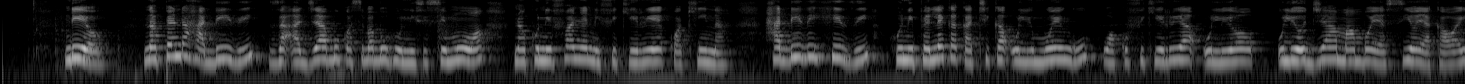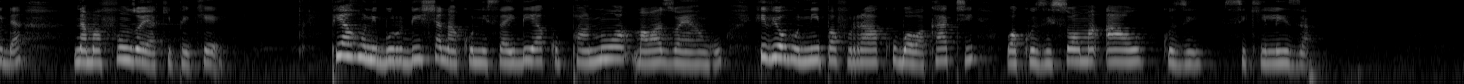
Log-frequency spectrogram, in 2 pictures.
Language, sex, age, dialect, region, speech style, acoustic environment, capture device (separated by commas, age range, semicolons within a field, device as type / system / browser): Swahili, female, 18-24, Kenya - Nairobi Sheng-influenced, Kenya, focused, silence, desktop / Windows / Chrome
